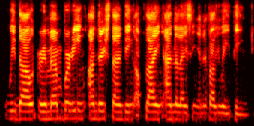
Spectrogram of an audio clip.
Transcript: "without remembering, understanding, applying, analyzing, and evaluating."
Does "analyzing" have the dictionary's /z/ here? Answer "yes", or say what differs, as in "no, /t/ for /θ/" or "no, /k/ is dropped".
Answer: no, /s/ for /z/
